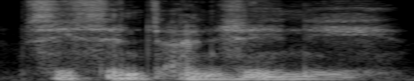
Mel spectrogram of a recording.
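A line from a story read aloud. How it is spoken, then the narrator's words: Quiet speech. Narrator (German): sagte er leise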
